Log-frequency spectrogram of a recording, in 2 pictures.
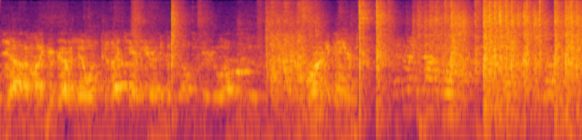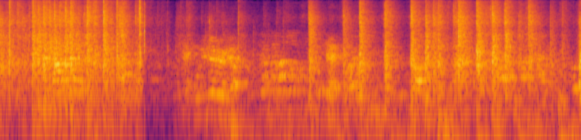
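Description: Airsoft guns firing in rapid strings of sharp cracks and clicks, densest from a few seconds in until about nine seconds, and again near the end, with players shouting over the gunfire.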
